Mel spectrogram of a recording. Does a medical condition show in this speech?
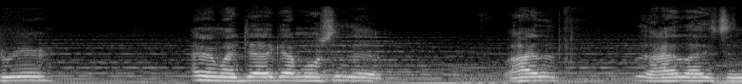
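Yes: brain injury; effects began around age 50.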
